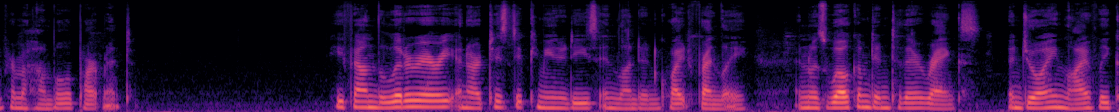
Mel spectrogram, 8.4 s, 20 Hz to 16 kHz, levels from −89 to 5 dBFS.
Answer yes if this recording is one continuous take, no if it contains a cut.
yes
